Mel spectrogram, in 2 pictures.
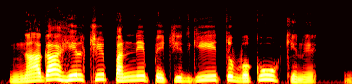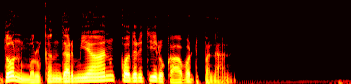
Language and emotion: Kashmiri, neutral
